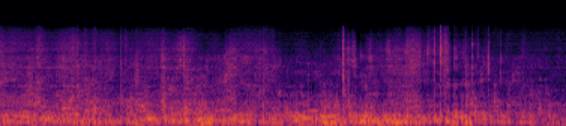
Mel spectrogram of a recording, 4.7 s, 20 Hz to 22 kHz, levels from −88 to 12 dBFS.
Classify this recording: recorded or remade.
remade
